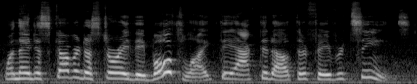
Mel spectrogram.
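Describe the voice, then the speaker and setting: A woman with a high voice reads a children's picture book aloud at normal speed. She is expressive, acting out the quoted words and asking the listeners questions.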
